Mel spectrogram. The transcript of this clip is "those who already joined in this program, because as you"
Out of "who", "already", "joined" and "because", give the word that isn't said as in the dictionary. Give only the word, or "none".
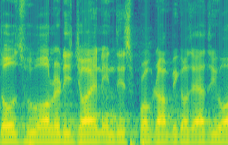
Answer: joined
